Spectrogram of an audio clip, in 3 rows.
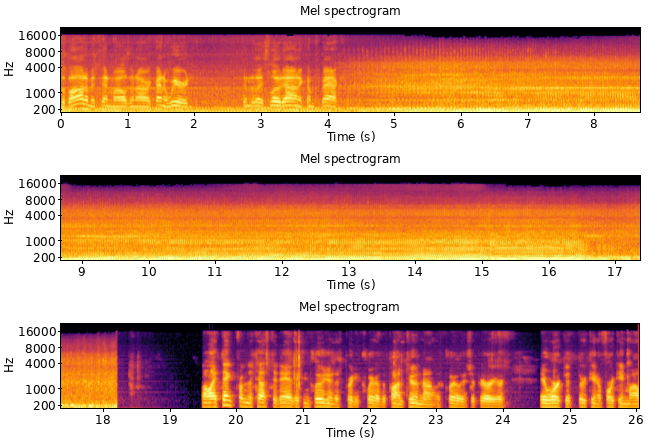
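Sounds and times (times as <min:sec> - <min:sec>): outboard motor running: 0:00.0 - 0:18.2
water rushing and spraying: 0:00.0 - 0:18.2.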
